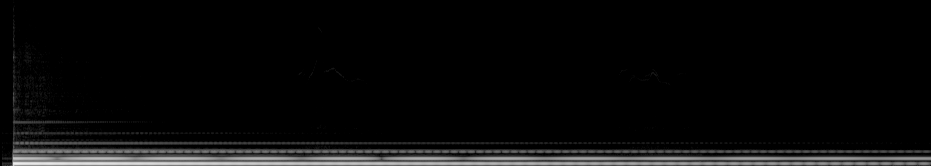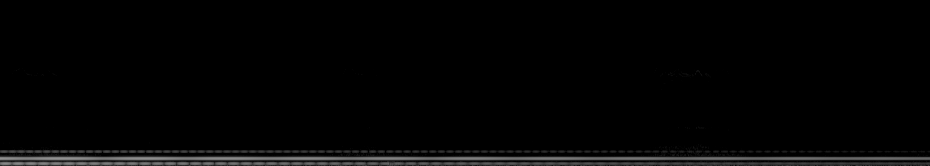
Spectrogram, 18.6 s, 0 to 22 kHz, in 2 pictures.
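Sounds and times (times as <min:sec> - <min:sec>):
246g singing bowl: 0:00.1 - 0:18.6.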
